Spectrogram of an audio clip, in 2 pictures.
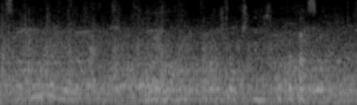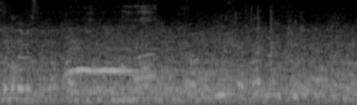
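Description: A samba band beats drums loudly.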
